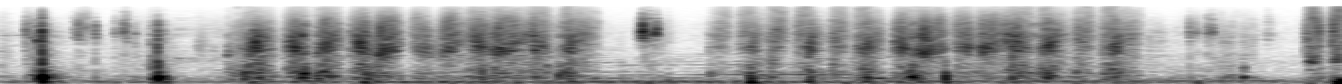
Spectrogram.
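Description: A cloth rubs polish onto a leather shoe.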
